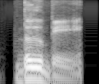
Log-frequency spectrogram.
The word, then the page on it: booby: British English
